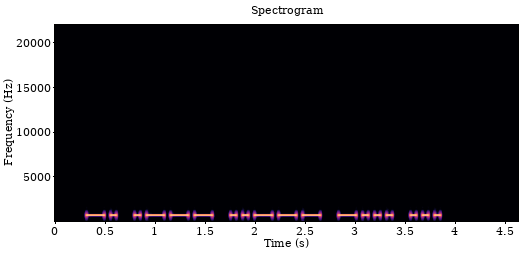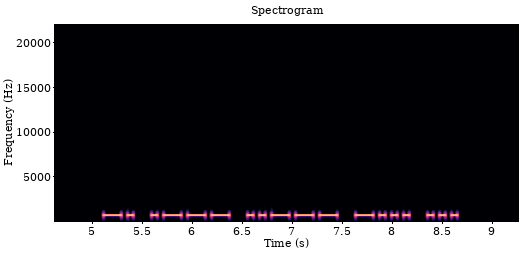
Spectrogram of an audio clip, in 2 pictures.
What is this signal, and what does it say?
Morse code, heard as a keyed tone, about 21 wpm, 700 Hz. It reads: NJ2BS NJ2BS
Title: USA Call Signs - 5 Characters - Repeated 3x - 20wpm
